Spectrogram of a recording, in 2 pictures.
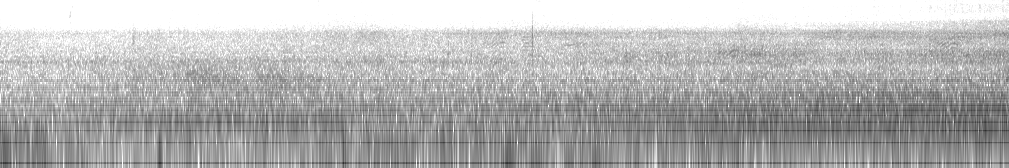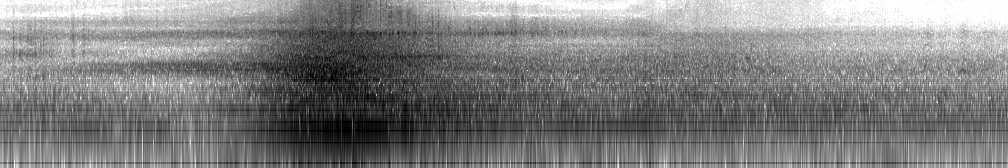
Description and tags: snowmobile pass by quick semidistant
